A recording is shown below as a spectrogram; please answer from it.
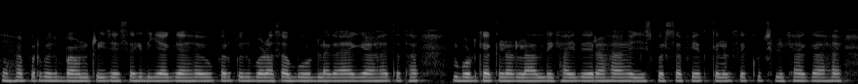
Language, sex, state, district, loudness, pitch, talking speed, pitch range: Hindi, male, Uttarakhand, Uttarkashi, -35 LUFS, 170 Hz, 245 wpm, 165-170 Hz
